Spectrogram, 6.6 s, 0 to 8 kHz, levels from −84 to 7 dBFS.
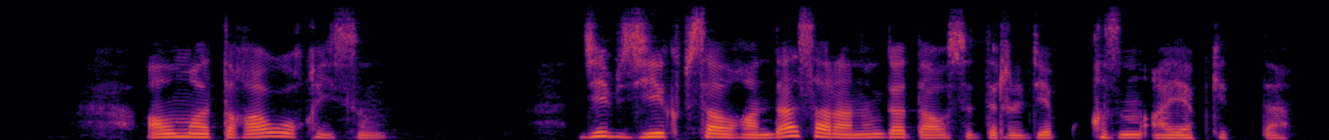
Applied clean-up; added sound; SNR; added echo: none; none; none; none.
